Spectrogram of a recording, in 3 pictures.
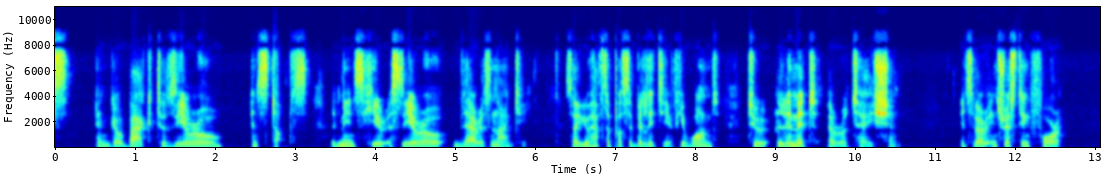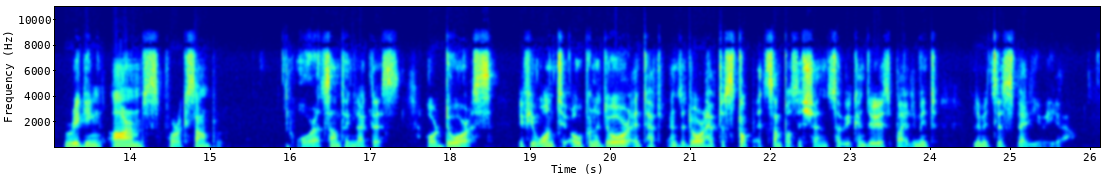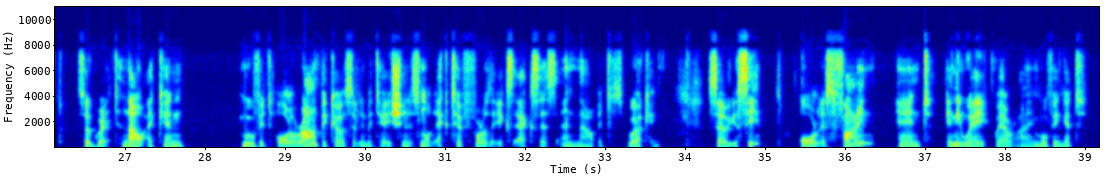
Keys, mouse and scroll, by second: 2.8 right click, 5.8-9.5 middle drag, 9.5 r, 15.5 right click, 15.8-23.7 middle drag, 22.8 r, 23.7 right click, 25.8 click, 26.5 r, 29.2 right click, 32.2 r, 33.8-35.2 middle drag, 35.2 click, 36.1 g, 37.2 right click, 37.6 click, 38.5 g.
